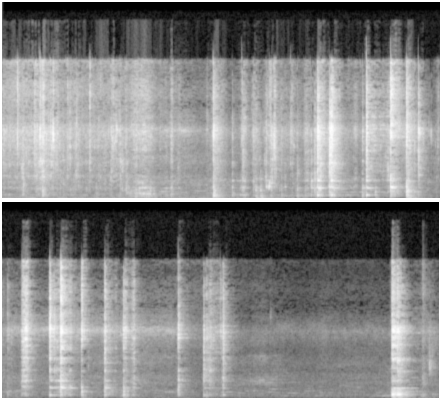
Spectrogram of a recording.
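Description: A metal spoon clinks and scrapes against a pan as curry is added to fried spices and stirred, giving a string of close, bright taps and knocks for a goat head and trotters curry.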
